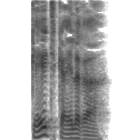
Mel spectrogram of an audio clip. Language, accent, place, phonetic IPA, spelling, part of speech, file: German, Germany, Berlin, [ˈɡɛltˌɡaɪ̯ləʁɐ], geldgeilerer, adjective, De-geldgeilerer.ogg
- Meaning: inflection of geldgeil: 1. strong/mixed nominative masculine singular comparative degree 2. strong genitive/dative feminine singular comparative degree 3. strong genitive plural comparative degree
